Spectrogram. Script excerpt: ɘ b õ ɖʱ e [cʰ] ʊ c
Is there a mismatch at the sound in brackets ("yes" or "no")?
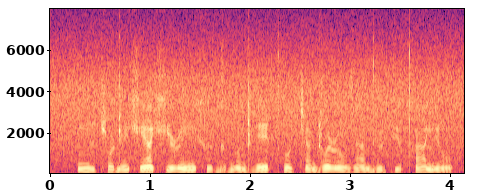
yes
